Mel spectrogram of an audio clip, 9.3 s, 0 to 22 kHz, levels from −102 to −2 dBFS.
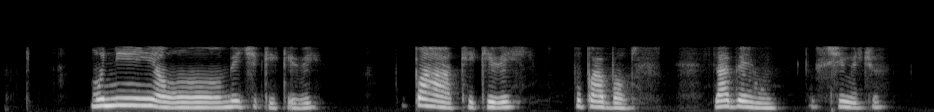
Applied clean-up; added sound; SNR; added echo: neural mask model DeepFilterNet 3.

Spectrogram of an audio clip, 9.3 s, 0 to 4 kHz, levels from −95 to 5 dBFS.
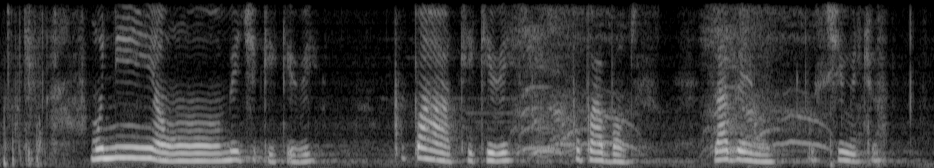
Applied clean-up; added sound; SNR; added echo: none; Breathing; 13 dB; reverberation time 0.3 s.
